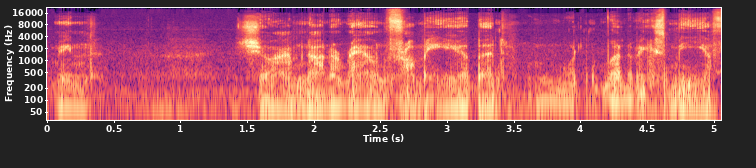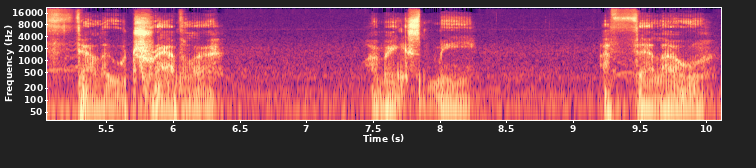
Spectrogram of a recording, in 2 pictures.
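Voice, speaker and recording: A man playing a sickly, drowsy, kindly boss in an ASMR roleplay, murmuring breathily and haltingly in a gravelly voice, often repeating himself. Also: a bass voice, a bit bright, slight background noise, heavily acted. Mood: uneasy, puzzled. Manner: slow, rambling, hesitant, repeating himself. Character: sickly, drowsy, sweet-tempered boss confiding in his employee.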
